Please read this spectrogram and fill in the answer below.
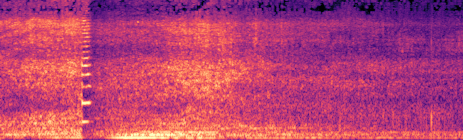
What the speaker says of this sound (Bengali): দেখুন বন্ধুরা, কিভাবে ট্রাকটি ওভারটেক করলো।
